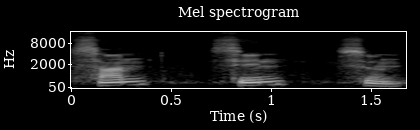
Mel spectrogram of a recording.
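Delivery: সান, সিন, সুন with a clear English s; sharp s at the start of সান, সিন, সুন; plain sin s. Shown as a demonstration. Teacher contrasting two letters, সান, সিন, সুন with plain s. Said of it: "সিনের সঙ্গে মিলে যাবে".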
